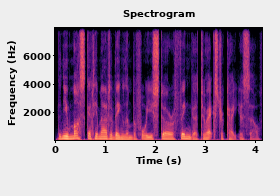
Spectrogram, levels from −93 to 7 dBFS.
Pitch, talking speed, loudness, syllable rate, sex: 115 Hz, 230 wpm, -19 LUFS, 6.1 syllables/s, male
